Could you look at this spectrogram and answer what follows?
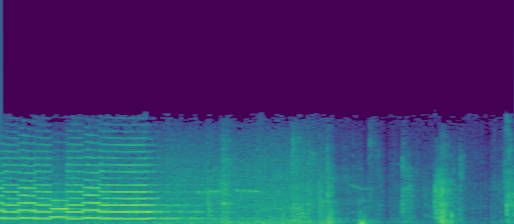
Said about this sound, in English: I put that horn on my car. My company car has that horn. I blow it all the time.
